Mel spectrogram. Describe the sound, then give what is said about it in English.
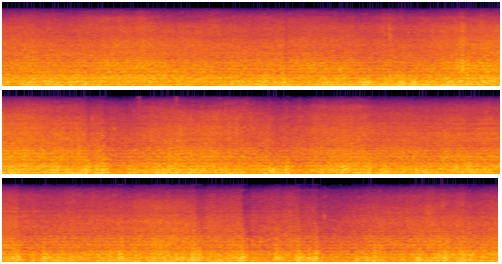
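Steady roar of ocean waves washing onto a beach and breaking against rocks as the water recedes, dense and continuous for the whole stretch, with strong wind buffeting the microphone and no voices. “Definitely receding. The waves are not coming anywhere near Kermit or the doll, even though wind is still strong, breaking against the rocks.”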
